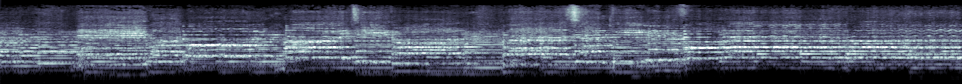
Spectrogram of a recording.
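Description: Choir singing a sacred piece in several voice parts, holding long chords.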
